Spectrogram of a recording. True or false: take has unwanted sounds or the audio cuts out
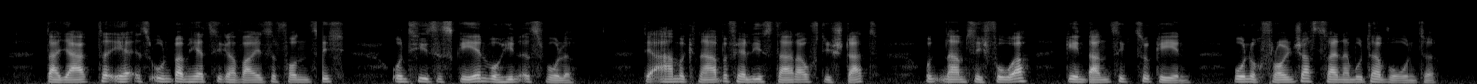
true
